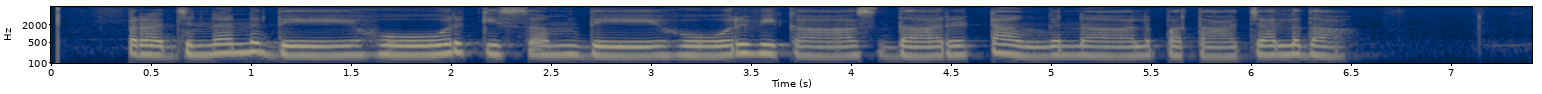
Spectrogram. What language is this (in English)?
Punjabi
